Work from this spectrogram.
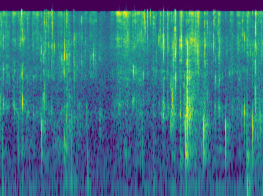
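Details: A dog chews scrambled egg. The clip has scattered moist smacking and crunchy bites, sparse at first and then denser, with a louder burst of chewing after the midpoint. There are no other noticeable sounds.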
